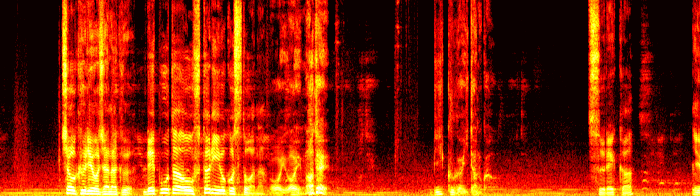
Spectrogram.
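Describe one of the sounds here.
A middle-aged man speaks in a low, gruff voice.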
